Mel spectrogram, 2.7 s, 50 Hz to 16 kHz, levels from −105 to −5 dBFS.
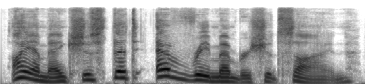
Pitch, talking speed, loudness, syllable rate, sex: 160 Hz, 175 wpm, -18 LUFS, 5.2 syllables/s, male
